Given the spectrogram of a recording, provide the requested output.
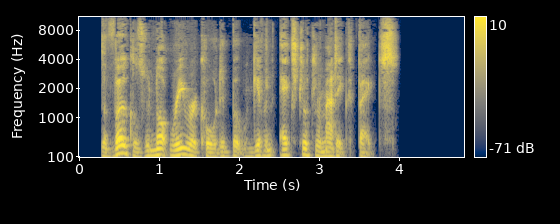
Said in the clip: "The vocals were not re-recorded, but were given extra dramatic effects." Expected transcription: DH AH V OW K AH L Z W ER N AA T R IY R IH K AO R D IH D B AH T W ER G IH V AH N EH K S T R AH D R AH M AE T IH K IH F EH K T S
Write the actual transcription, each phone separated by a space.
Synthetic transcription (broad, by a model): DH AH V OW K AH L Z W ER N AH T R IY R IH K AO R D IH D B AH T W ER G IH V AH N EH K S T R AH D R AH M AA T IH K IH F EH K T S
